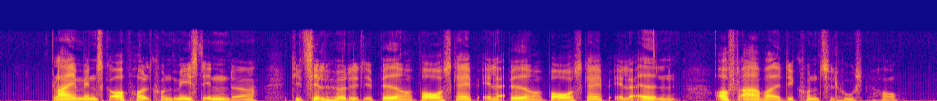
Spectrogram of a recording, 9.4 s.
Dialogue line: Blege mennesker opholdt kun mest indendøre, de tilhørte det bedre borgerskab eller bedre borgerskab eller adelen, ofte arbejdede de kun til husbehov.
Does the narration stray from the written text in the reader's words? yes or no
no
